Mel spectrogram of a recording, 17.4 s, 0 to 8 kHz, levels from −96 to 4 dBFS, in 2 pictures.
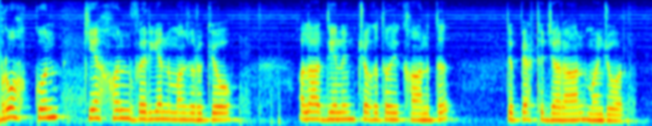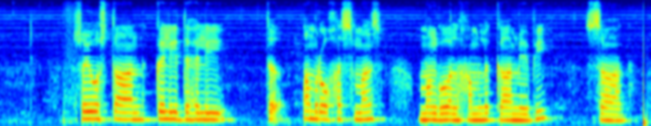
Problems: none marked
